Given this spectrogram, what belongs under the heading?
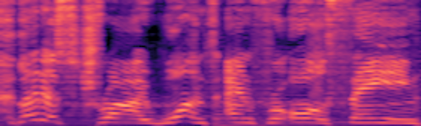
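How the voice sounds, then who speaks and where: A woman talks at a very slow pace, her pitch high. Music plays in the background. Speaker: podcast storyteller / reader. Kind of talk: spoken-word reading of quotes as a speech.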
